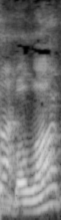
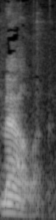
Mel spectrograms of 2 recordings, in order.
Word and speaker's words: Malott: Now, is it Malott or is it Mallet? No, I think it's. We've always pronounced it Malott.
